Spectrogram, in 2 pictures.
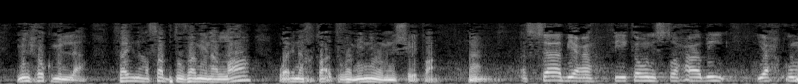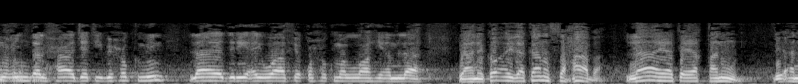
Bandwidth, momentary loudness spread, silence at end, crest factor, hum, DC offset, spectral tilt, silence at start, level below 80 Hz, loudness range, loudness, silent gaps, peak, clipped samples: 7.4 kHz; 8 LU; 0 s; 10 dB; none; 0.8%; -7.5 dB/octave; 0.15 s; -48 dBFS; 2 LU; -14 LUFS; none; -2 dBFS; under 0.1%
